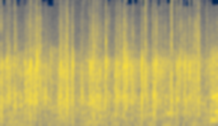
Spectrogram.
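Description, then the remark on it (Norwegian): A crowd standing outside in Catalonia applauds steadily as a Catalan minister leaves his job for the last time, dense overlapping claps forming a continuous, moderately loud patter with no voices standing out. “Her må han gå ut fra jobben sin for siste gang, mens folk står utenfor og klapper.”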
